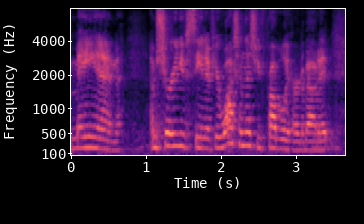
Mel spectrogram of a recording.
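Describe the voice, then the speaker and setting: Over noticeable background noise, a woman speaks in an animated tone. Her pitch is fairly high and varies in an ordinary way. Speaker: podcast co-host and former softball player. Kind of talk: live sports commentary chat. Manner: casual, animated.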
